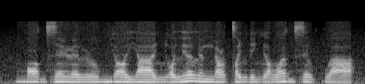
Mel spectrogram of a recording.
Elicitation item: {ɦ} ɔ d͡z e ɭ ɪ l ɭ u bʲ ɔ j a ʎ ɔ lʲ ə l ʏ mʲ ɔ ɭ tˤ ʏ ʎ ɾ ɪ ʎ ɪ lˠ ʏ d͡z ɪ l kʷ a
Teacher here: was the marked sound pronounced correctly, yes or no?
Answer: yes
